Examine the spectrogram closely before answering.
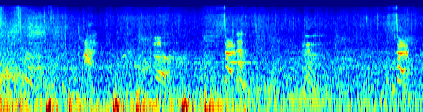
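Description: Fire crackles close by.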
